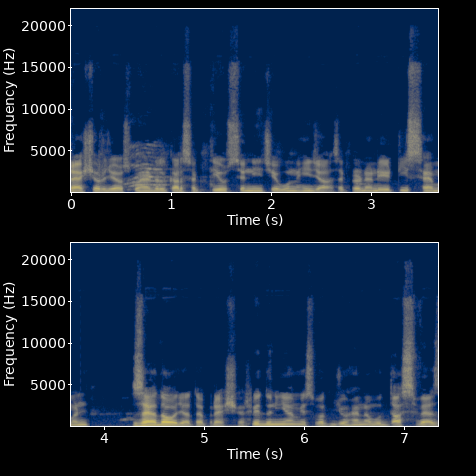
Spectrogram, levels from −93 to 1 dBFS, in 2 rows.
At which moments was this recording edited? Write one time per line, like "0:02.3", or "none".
0:02.8
0:05.5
